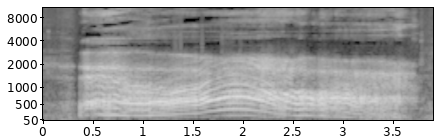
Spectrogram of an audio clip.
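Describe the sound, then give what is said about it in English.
A single sustained, growling roar voiced by a person as the character Frenzy, roaring as he plucks Air Raid out of the sky in one gigantic hand; about three seconds long, with a rising-then-falling pitch contour and a rough, strained tone, loud and alone. “Frenzy roars, plucking Air Raid out of the sky to snatch him in one gigantic hand.”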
